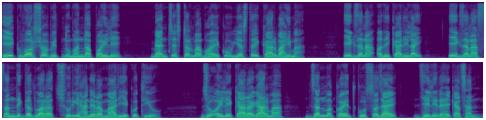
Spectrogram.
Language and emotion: Nepali, neutral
